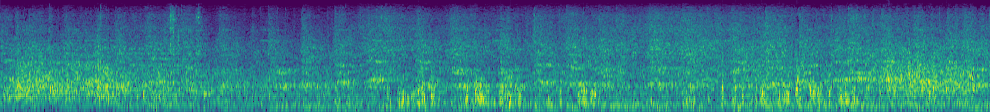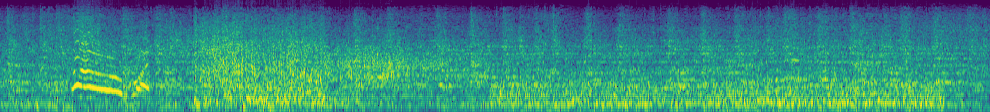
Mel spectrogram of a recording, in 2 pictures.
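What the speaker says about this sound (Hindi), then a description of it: "बादलों की तेज गड़गड़ाहट" Loud, continuous rumbling of thunder, deep and broad with wind-like roar and rolling surges lasting over twenty seconds.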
